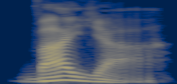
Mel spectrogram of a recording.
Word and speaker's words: vaya: So when you think of Ir's backyard, the important word here is vaya. So this word sounds kind of like fire, but it's spelled V-A-Y-A.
